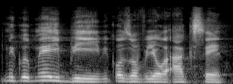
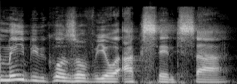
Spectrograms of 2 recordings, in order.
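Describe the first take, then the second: First: Repeated slowly and softer; careful slow repeat. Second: Slow, careful explanation; polite slow reply; slow deliberate. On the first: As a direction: say it again slowly, a bit quieter. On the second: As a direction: spell it out slowly. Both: Retold or imitated. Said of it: "Ne mugamba".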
